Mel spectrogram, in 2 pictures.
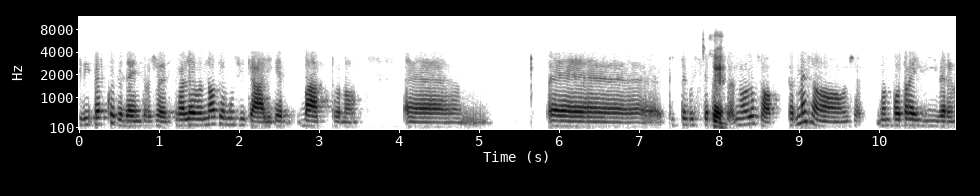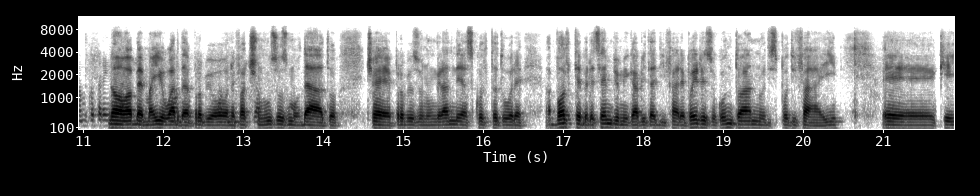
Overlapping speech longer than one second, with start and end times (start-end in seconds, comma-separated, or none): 11.3-13.2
